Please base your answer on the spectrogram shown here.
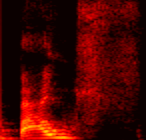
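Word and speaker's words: bawse: Our next word is bouse. bouse. And it's spelled B A W S E. That one's easy. Then what is it if it's so easy? Uh, it's uh like a bouse like a boss.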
